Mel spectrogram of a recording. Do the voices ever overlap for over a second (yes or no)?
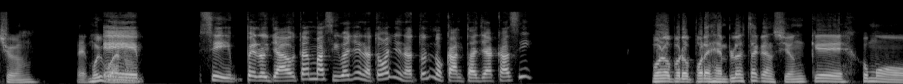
no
